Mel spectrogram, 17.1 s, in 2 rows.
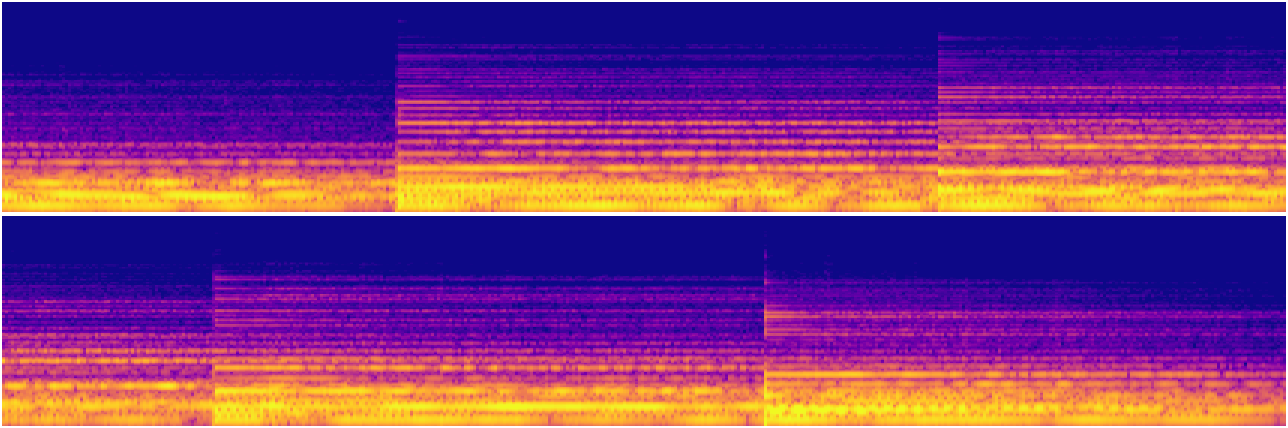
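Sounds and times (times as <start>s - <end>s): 
ambient soundscape: 0.0s - 17.1s.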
